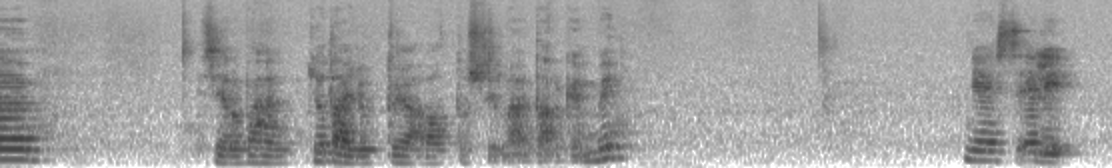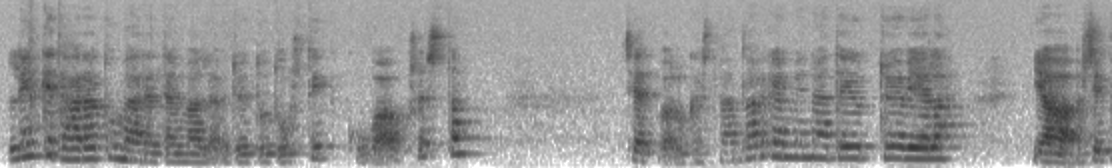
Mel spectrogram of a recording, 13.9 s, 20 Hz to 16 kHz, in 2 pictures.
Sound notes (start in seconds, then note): 7.1 in Finnish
